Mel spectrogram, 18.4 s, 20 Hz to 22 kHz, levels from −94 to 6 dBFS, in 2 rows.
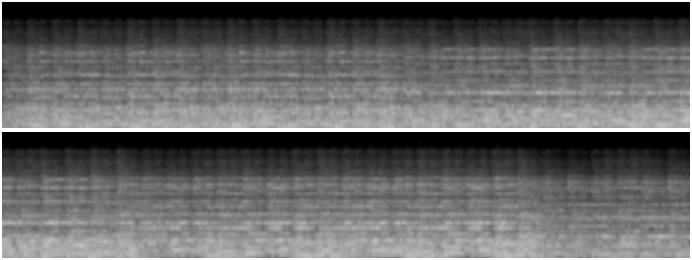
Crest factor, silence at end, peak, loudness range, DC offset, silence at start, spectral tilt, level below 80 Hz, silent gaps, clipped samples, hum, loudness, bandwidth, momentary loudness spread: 16 dB; 0 s; -6 dBFS; 3 LU; under 0.1%; 0 s; -7 dB/octave; -44 dBFS; none; under 0.1%; none; -21 LUFS; 12 kHz; 5 LU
